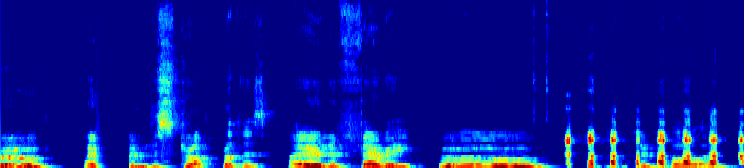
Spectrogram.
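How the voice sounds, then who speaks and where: A put-on character voice with very wide pitch swings, at a very slow pace. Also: man, fairly high pitch for a man. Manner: silly, exaggerated, mocking.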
